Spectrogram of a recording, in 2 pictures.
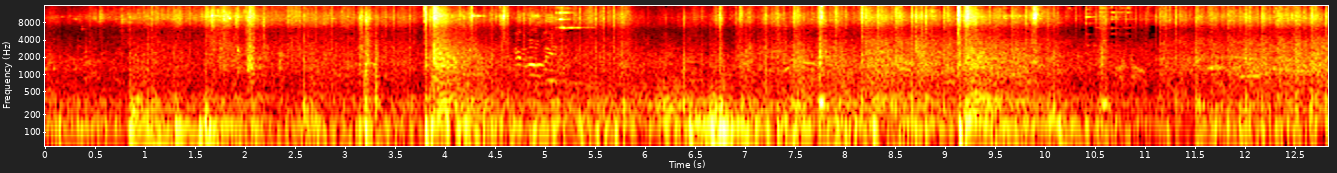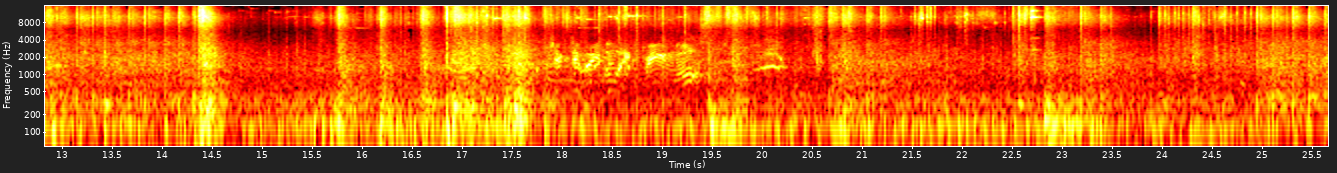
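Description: Gunshots crack and boom again and again, with loud echoes.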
